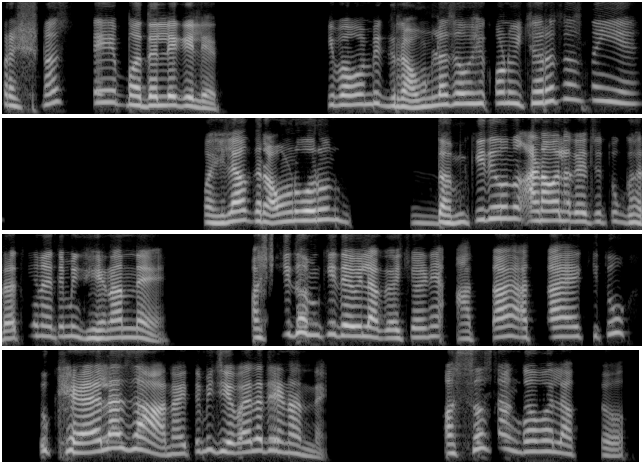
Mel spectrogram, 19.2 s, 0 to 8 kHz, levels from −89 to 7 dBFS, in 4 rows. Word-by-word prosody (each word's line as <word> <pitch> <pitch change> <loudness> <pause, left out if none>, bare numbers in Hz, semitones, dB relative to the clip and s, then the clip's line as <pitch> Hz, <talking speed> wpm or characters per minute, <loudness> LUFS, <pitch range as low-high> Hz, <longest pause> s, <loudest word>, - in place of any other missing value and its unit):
प्रश्नच 255 - -4 0.2
ते 315 +1 0
बदलले 240 0 +5
गेलेत. 185 -10 +1 0.8
की - - -6
बाबा 250 +1 +1
मी 280 +2 -4
ग्राउंडला 210 +5 +1
जाऊ 280 +1 0
हे 285 - 0
कोण 295 0 -1
विचारतच 330 - -3
नाहीये! 330 -6 -5 1.6
पहिल्या 205 +5 +4
ग्राउंडवरून 255 +5 +2 0.7
धमकी 215 +5 +1
देऊन 315 +1 +1
आणावं 255 -4 +5
लागायचं, 235 -3 -2
"तू 240 - -11
घरात 205 0 -2
ये, - - -9
नाहीतर 265 -1 -1
मी 270 - -2
घेणार 220 0 +1
नाही." 235 -2 -1 0.6
अशी 240 +7 -5
धमकी 320 -3 -1
द्यावी 275 -2 +5
लागायची 220 -3 +1
आणि 240 +3 -3
आता 200 +4 -2
आता 240 0 -1
आहे 260 +1 +2
की 265 - -16
"तू 345 +2 -6 0.4
तू - - -5
खेळायला 290 +6 +5
जा 340 - +4
नाहीतर 225 +6 -5
मी 325 - -5
जेवायला 275 +2 +2
देणार 285 -6 0
नाही." 165 -4 -12 0.9
असं 330 +9 -3
सांगावं 290 -5 -4
लागतं. 205 -8 -7
260 Hz, 145 wpm, -21 LUFS, 230-290 Hz, 1.6 s, बदलले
